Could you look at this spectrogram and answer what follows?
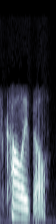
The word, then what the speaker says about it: Colleyville: Yes, and it is Colleyville.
